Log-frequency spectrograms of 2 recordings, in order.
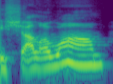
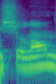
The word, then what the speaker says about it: shalom: or others that say shalawam if you if some of you guys say shalom that's fine but don't knock me and others that says why because ancient Hebrew every letter was treated as a syllable and ancient Hebrew there was no o sounds in ancient Hebrew and matter of fact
